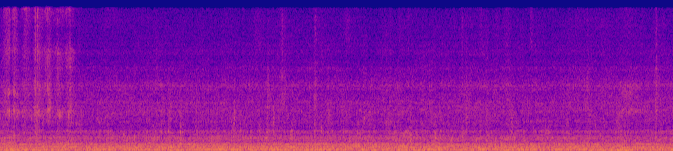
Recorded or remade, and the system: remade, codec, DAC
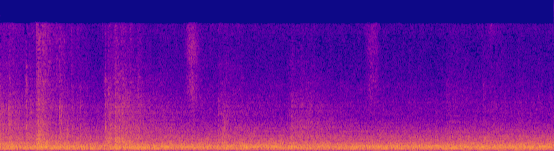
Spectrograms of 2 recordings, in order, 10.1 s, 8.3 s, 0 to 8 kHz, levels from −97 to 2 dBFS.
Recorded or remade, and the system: recorded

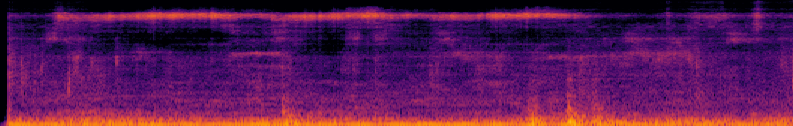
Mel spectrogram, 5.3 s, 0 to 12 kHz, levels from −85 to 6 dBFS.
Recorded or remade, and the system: remade, codec, SNAC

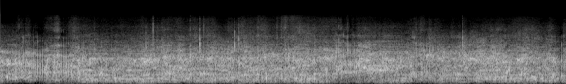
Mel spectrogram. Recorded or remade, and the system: remade, codec, SNAC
